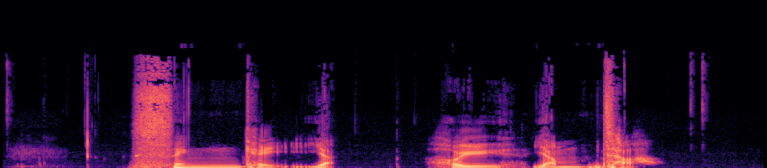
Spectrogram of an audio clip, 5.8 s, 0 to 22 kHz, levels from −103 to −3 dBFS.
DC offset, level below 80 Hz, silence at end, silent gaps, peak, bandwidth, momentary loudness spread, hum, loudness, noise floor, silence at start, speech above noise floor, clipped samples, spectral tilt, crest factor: under 0.1%; -58 dBFS; 0.85 s; none; -2 dBFS; 15 kHz; 16 LU; none; -21 LUFS; -62 dBFS; 1 s; 42 dB; under 0.1%; -5.5 dB/octave; 20 dB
